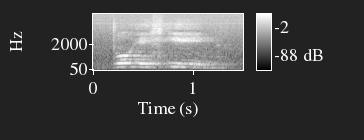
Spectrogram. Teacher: I like to separate them a little bit with just this idea of a breath articulation, but not a glottal.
